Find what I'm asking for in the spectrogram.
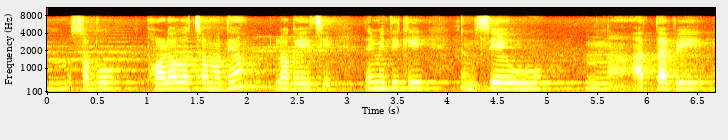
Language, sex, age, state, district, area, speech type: Odia, female, 30-45, Odisha, Jajpur, rural, spontaneous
